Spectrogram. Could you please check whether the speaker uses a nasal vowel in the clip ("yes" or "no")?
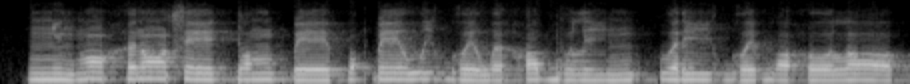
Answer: yes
